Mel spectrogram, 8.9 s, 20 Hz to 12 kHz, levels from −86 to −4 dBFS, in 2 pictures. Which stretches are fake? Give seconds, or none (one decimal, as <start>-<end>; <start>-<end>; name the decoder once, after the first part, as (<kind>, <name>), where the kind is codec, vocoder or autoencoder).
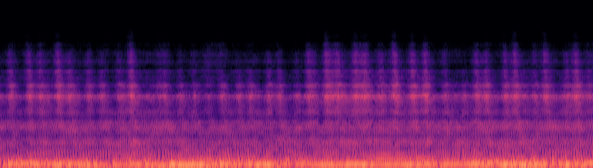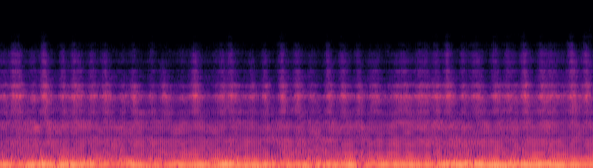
0.0-8.9 (vocoder, Vocos)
